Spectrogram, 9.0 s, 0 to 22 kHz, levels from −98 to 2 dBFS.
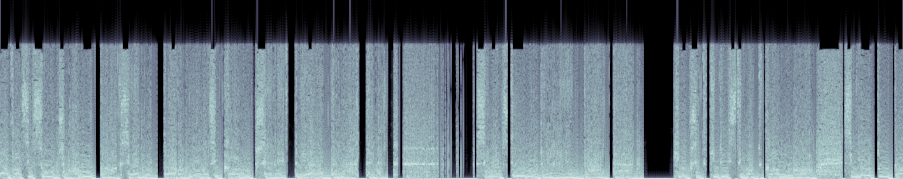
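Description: Throughout the clip, the sound is a very loud, harsh distortion in which quiet passages hit as hard as loud ones, likely from signed and unsigned samples being mixed up in the 8-bit data. Unlike the faint grainy hiss of plain 8-bit audio, this is every zero crossing leaping across the full range.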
